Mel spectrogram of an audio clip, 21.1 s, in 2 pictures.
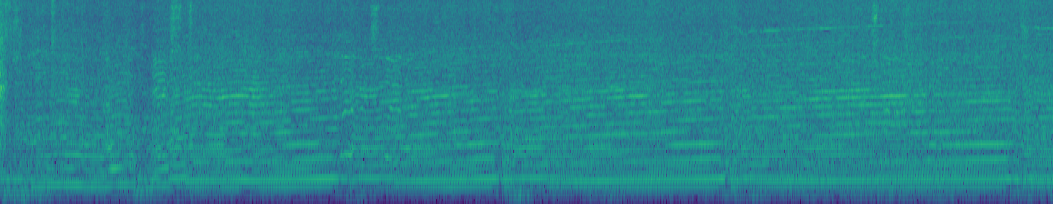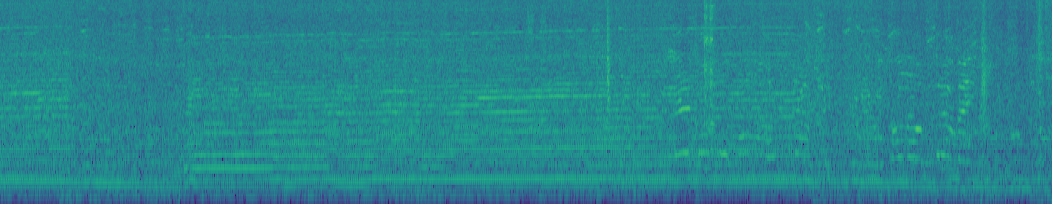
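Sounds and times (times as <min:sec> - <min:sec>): car engine revving high: 0:00.0 - 0:21.0
road noise: 0:00.0 - 0:21.0.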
